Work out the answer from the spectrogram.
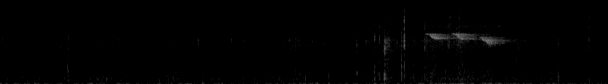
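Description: A bird call of three short, high notes about four seconds in, the last one sliding downward, preceded by a few light clicks over a faint outdoor background.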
